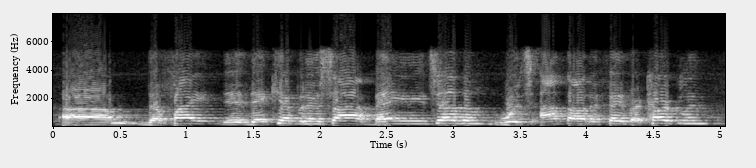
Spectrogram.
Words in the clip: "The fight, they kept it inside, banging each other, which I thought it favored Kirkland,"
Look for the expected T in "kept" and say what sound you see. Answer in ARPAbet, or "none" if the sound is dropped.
none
